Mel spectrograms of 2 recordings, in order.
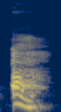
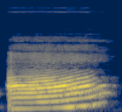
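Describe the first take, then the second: First: The pitch falls sharply from high to low. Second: The pitch rises from middle to high. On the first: "The fourth tone you go ah, go all the way down" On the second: "second tone ah, go up"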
